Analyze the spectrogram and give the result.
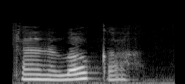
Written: fanaloka

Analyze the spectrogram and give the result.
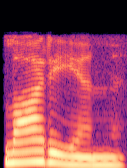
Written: Laudian

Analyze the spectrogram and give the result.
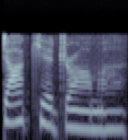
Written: docudrama

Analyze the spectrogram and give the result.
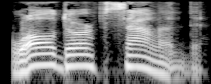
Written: waldorf salad

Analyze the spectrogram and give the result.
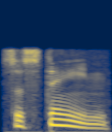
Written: sustain

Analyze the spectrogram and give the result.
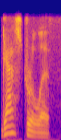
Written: gastrolith

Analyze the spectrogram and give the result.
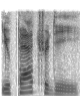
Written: eupatridae

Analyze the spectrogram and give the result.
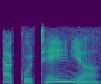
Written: Aquitania

